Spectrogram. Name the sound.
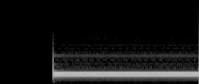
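answering machine beep tone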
